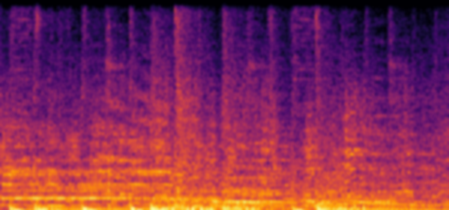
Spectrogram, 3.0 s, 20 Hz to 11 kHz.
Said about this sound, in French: Et oui, évidemment, avec des bruits de Formule 1, des bruits de voitures extraordinaires, peut-être tirés de ce documentaire que je recommande sur Canal.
